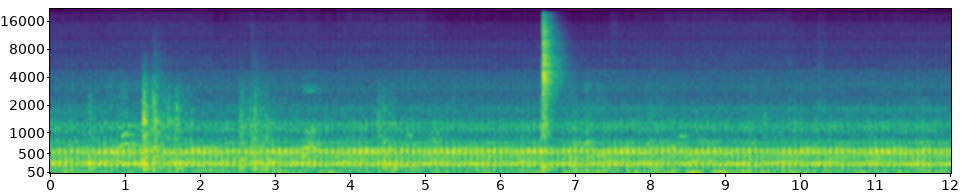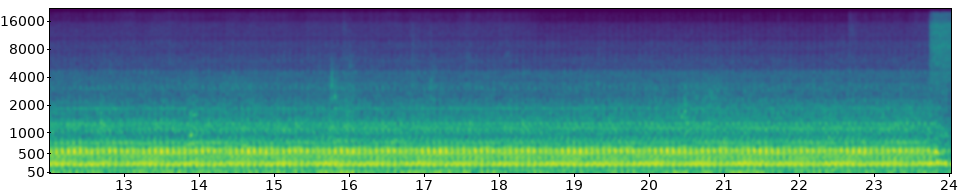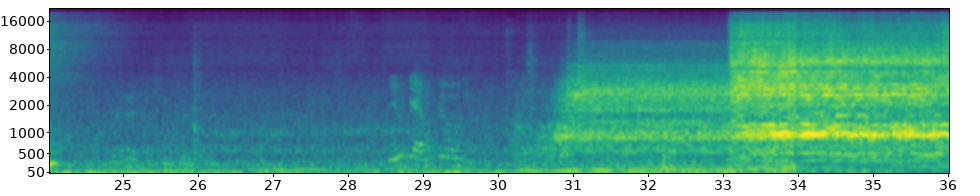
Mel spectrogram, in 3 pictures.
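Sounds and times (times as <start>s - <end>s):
sharp click: 6.6s - 6.9s
table saw motor humming: 30.7s - 36.0s.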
